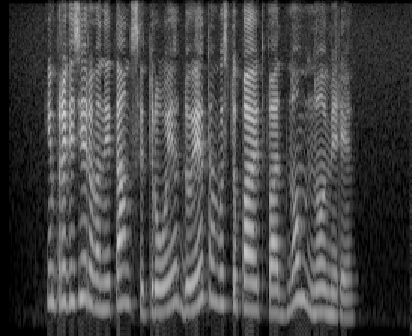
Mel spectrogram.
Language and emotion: Russian, neutral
